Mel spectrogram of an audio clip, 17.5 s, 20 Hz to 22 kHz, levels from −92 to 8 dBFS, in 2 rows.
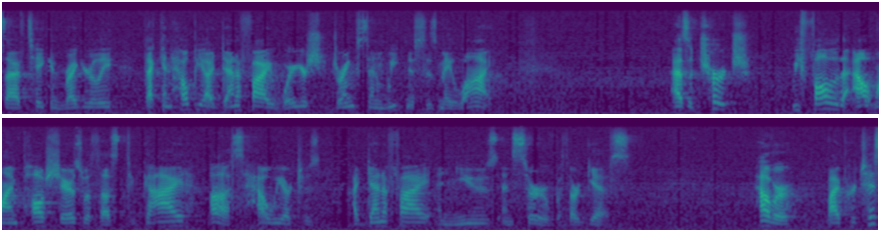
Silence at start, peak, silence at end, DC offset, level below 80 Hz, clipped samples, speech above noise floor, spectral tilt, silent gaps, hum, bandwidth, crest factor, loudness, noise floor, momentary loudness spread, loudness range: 0 s; -16 dBFS; 0 s; under 0.1%; -80 dBFS; under 0.1%; 25 dB; 1.5 dB/octave; none; none; 16 kHz; 26 dB; -39 LUFS; -65 dBFS; 15 LU; 6 LU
